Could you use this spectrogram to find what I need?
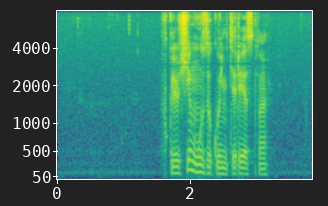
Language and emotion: Russian, neutral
